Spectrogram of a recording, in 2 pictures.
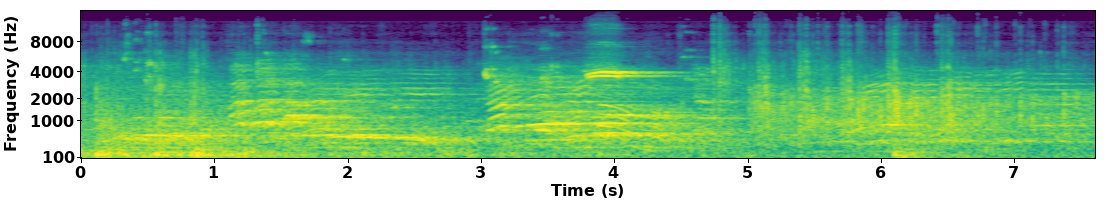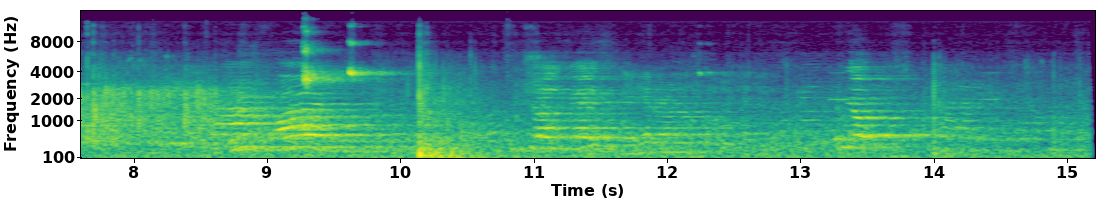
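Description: Young women shout and call out to each other in an echoing gym.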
